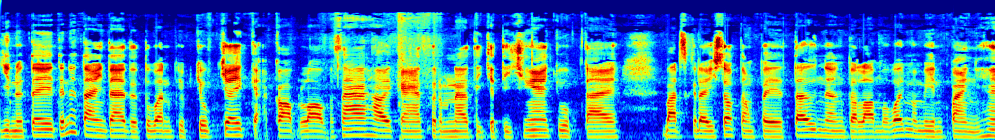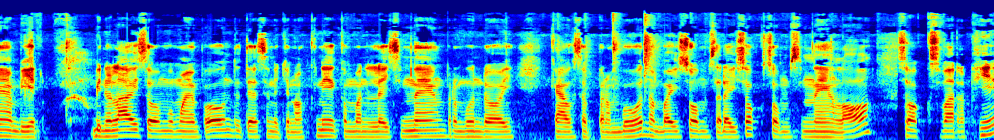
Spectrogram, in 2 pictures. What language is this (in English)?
Thai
